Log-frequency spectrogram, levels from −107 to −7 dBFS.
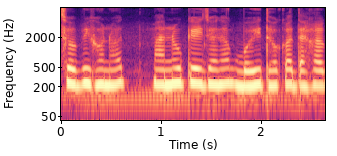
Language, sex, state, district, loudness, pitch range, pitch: Assamese, female, Assam, Kamrup Metropolitan, -13 LUFS, 215-230 Hz, 225 Hz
